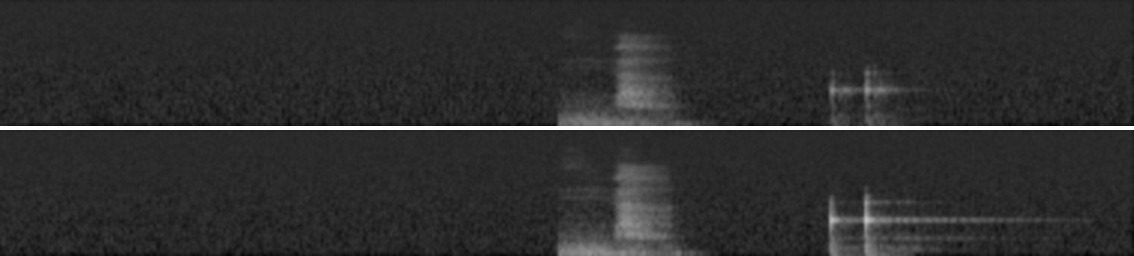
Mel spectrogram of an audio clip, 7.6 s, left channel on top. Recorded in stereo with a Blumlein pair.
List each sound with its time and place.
3.7 s breathing: 20° right, 1.9 m
5.5 s knocking: 50° right, 0.5 m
